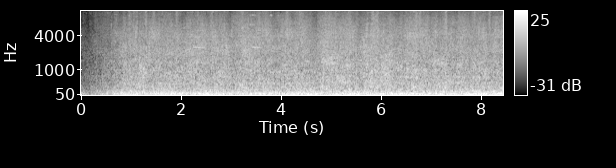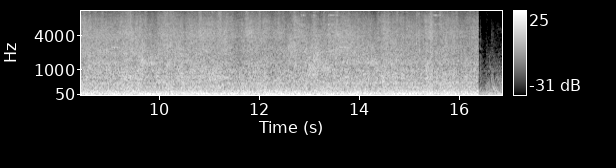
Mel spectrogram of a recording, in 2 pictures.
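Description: Buildings being blown apart in The Riftbreaker, a dense, loud, continuous roar of explosions and crashing booms layered over one another for the whole stretch, with no pauses.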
